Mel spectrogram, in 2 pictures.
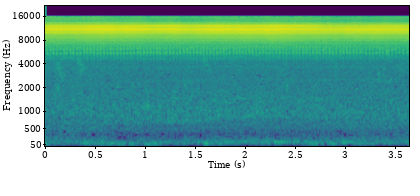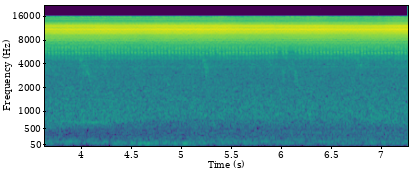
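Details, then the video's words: Summer cicada song as a sustained, sharp, high whine, level and uninterrupted from start to finish, nothing else clearly audible. "Cicada sound, cicada sounds, summer cicada sound, Sounds of the cicada"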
